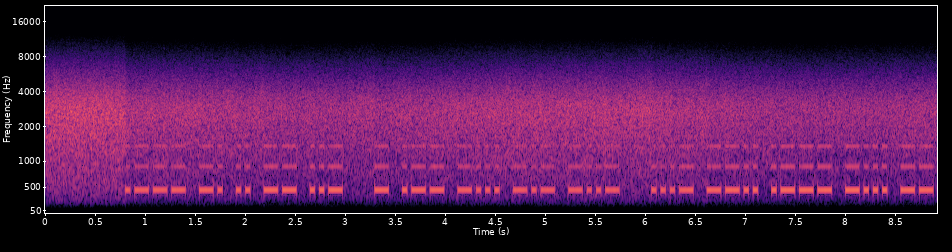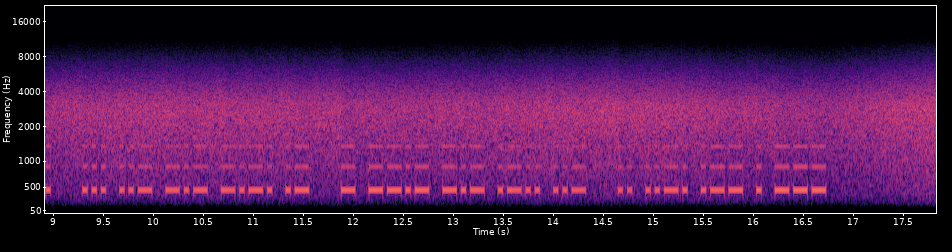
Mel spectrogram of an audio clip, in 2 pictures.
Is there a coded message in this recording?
Yes: Morse code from 0.7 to 16.8 s, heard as a keyed tone, machine-sent, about 26 wpm, 450 Hz, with radio static. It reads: JNIMU TWBKX VZJBG SUKCA TQKLU IFWEO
